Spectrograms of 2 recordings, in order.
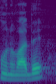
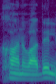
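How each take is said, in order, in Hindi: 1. पहला स्वर 'u' की आवाज़ है। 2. पहला स्वर लंबी 'a' आवाज़ है। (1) "पढ़ा जाता है" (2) "लिखा जाता है"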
